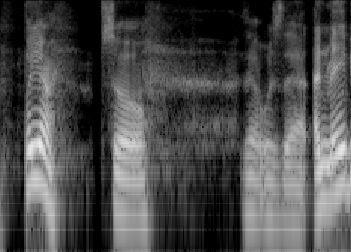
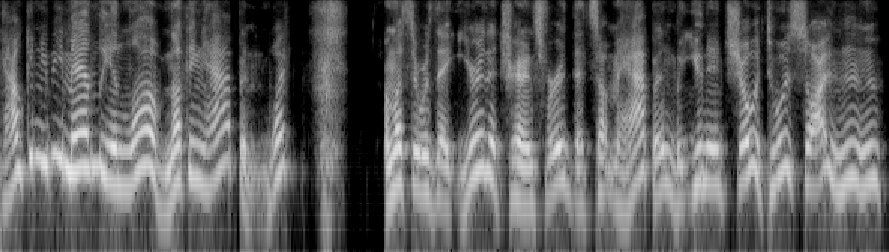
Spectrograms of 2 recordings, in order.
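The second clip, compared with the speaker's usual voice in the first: incredulous complaint; 10 semitones higher than usual. Retold or imitated. Reviewer questioning the sudden love: high incredulous. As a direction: protest the instant love story.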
